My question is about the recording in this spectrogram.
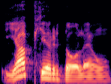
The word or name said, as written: ja pierdole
